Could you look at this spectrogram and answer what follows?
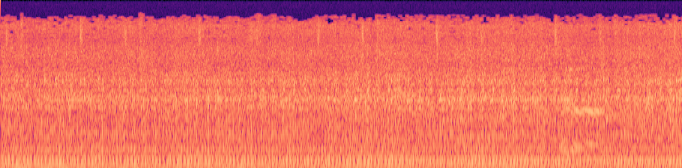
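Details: Car exhaust at idle and light rev before a flux-core MIG weld patch over the leaking section: rapid uneven puffing tick about twice per second on the exhaust note, gas escaping through holes in the exhaust.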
